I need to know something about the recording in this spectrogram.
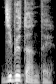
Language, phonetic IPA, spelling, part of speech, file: Russian, [dʲɪbʲʊˈtantɨ], дебютанты, noun, Ru-дебютанты.ogg
- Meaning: nominative plural of дебюта́нт (debjutánt)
